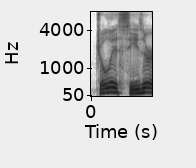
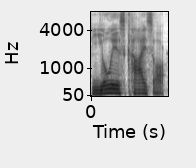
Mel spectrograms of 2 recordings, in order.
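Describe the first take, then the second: First: Caesar begins with a soft S sound. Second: Caesar begins with a hard K sound.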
